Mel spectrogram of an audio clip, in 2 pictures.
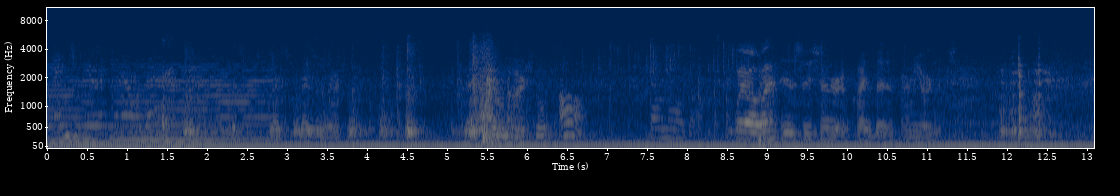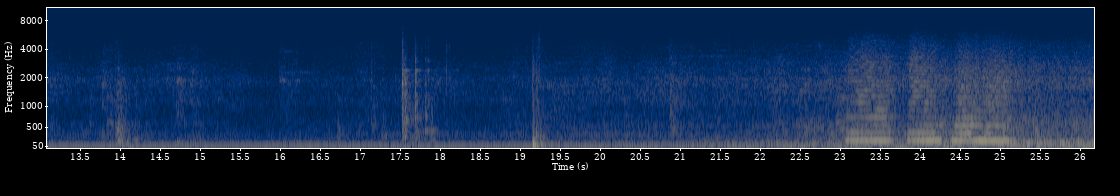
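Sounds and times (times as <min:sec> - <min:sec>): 
speech: 0:01.4 - 0:02.1, 0:02.8 - 0:06.8, 0:07.5 - 0:12.7
passing trains: 0:18.8 - 0:26.1.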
